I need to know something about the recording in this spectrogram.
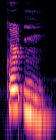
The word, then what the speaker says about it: curtain: Para vocês irem acostumando o ouvido de vocês a estarem entendendo a pronúncia norte-americana, que esse stop de T é bastante frequente. Curtain, curtain.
